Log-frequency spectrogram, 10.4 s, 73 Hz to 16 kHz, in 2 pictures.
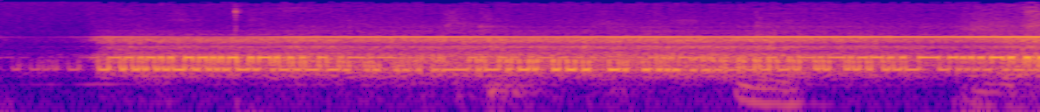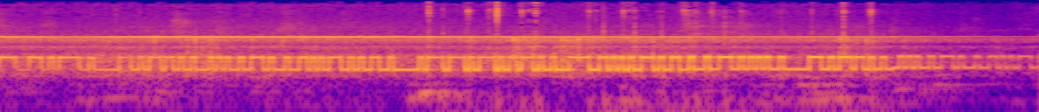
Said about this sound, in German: Das ist also jetzt der Deutsche Wetterdienst in Pinneberg auf 10.000 Kilohertz, auf 10 Megahertz etwa. Die senden von dort, das ist ein Funkfernschreibsignal, wenn man da jetzt mal reinzoomt.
